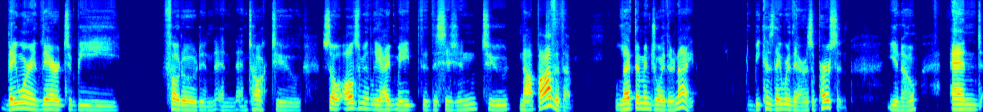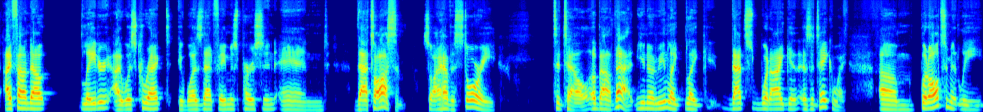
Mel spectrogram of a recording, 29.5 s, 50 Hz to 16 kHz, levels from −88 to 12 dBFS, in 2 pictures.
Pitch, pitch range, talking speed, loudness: 155 Hz, 140-170 Hz, 155 wpm, -21 LUFS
